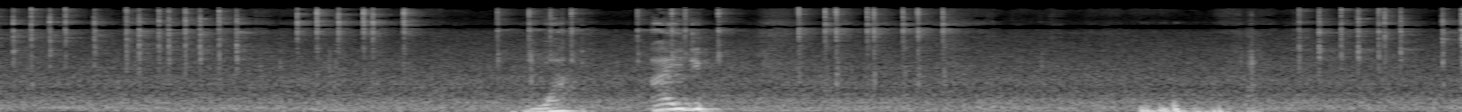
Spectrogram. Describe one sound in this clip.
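A computer mouse clicks rapidly.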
